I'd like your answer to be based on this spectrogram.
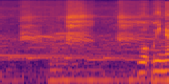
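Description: Crow caws over steady low background and talk-like sound, a couple of harsh calls rising near the end, fairly close and loud.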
